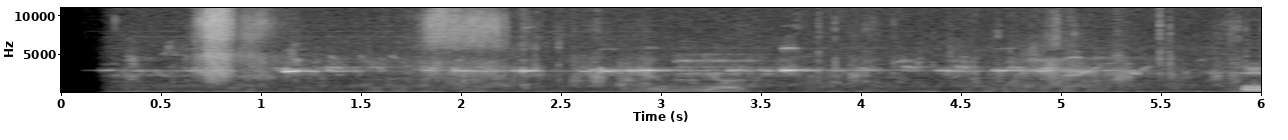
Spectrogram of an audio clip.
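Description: Outdoor lakeside sound: low wind rumble with a steady high-pitched animal call running throughout, two brief splashy hisses of water stirred in a carp sling about one and two seconds in, and a faint voice near the middle.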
